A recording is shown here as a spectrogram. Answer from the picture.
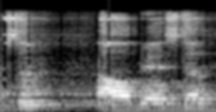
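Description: A live band playing a country ballad with a man singing over guitar. A low, steady bass note comes in about a second in.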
